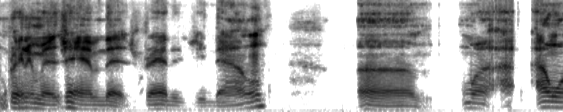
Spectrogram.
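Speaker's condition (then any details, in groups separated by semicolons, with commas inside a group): Cerebral palsy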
